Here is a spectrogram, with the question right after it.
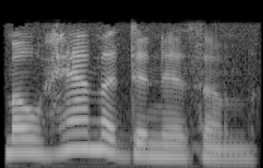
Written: Mohammedanism

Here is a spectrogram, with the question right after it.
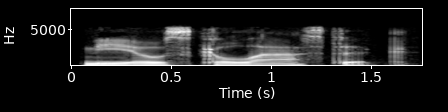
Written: neoscholastic

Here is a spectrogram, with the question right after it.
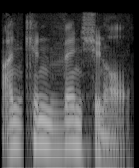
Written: unconventional

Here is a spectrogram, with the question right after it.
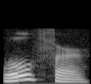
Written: wolfer

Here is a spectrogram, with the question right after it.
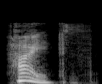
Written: heighth

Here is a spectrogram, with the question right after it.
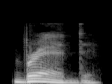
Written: breadlessness

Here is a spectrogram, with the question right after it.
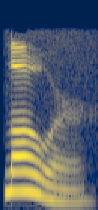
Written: lower

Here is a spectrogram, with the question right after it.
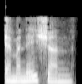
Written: emanational

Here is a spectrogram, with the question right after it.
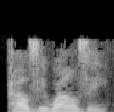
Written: palseywalsey

